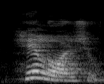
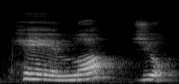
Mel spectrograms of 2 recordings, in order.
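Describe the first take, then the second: First: Said in the usual way. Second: RE - LÓ - GIO, very slow with gaps; teacher sounding out RE-LÓ-GIO; split into syllables. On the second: Shown as a demonstration. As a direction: say relógio in three slow beats, RE, LÓ, GIO. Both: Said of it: "Três sílabas".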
